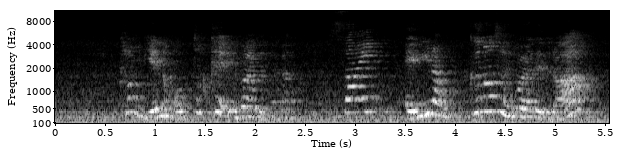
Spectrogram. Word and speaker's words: 사인: 자, 얘는 사인이라고 읽어 얘들아. 신이 아니야? 사인.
